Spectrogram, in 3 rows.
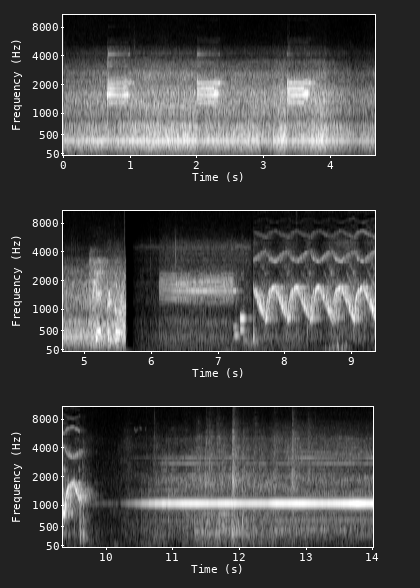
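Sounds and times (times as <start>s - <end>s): steady single-pitch alarm tone: 0.6s - 1.1s, 2.0s - 2.4s, 6.1s - 14.0s
warbling siren-like alert tone: 6.9s - 14.0s.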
